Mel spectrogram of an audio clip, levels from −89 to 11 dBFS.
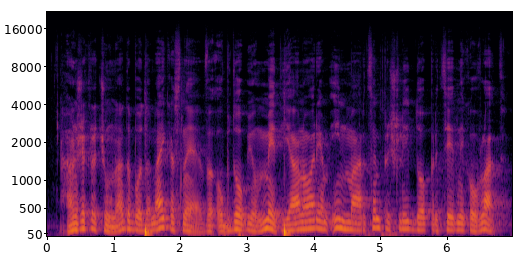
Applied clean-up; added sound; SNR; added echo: none; Bass drum; 4 dB; none.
